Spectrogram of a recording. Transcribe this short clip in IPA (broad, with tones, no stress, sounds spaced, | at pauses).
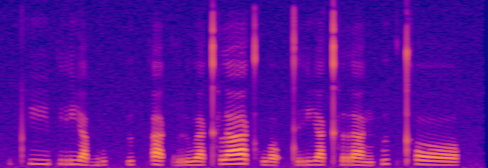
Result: pʰ iː˧ p r i˨˩ a̯ b u˨˩ k̚ ʔ ɯ˦˥ k̚ ʔ a˨˩ k̚ r u˧ a̯ kʰ l aː˥˩ kʰ w ɔ˨˩ ʔ t r i˧ a̯ kʰ r a˩˦ ŋ p ɯ˦˥ k̚ tʰ ɔː˧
